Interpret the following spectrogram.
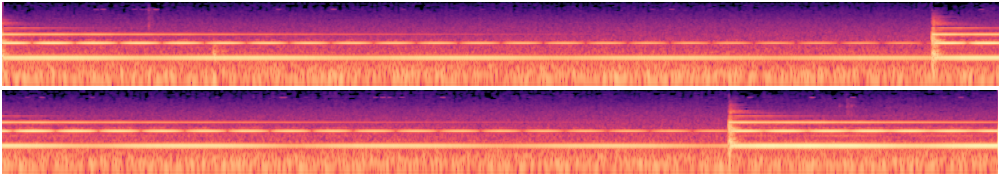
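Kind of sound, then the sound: signal or alarm, bell ringing three times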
